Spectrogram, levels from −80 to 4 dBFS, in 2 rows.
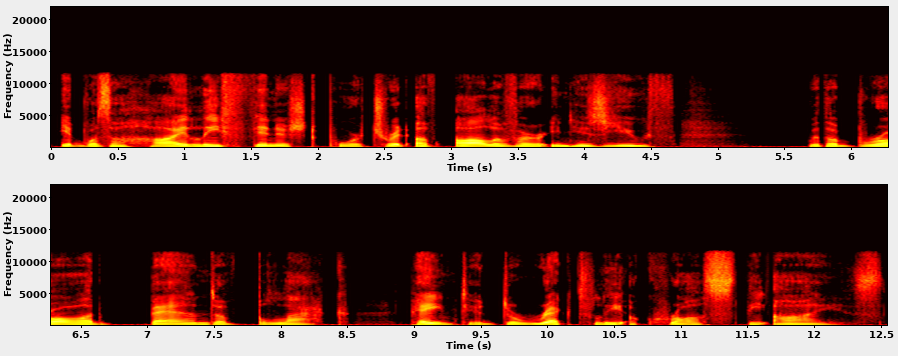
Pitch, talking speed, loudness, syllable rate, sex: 145 Hz, 105 wpm, -20 LUFS, 3.1 syllables/s, female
